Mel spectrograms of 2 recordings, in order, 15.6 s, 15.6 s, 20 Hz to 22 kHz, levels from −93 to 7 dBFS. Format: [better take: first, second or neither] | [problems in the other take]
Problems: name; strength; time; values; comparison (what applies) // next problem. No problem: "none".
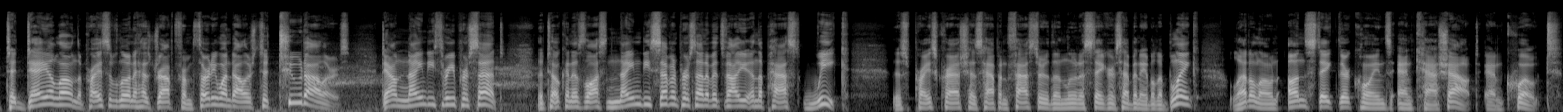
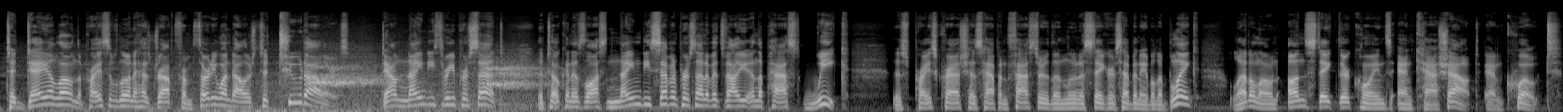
first | traffic noise; loud; throughout; 8 dB below the speech; faint in the first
